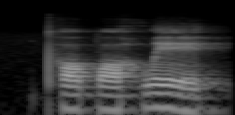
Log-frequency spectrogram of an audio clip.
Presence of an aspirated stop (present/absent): present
